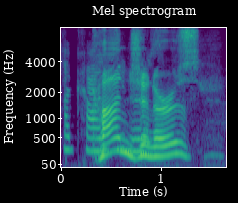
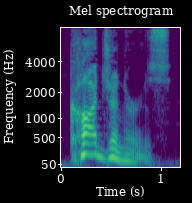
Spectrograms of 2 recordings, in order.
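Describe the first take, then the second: First: The first syllable has a clear N sound. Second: The first syllable has no N sound. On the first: The speaker calls it right. "The N should be pronounced congeners" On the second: The speaker calls it wrong. "you were mispronouncing the word congeners. ... it sounded like cogeners"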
